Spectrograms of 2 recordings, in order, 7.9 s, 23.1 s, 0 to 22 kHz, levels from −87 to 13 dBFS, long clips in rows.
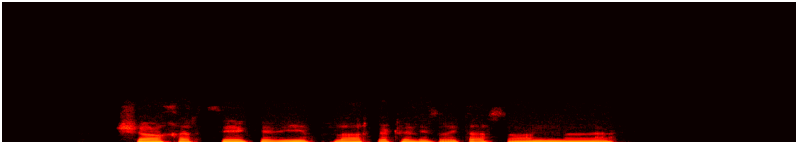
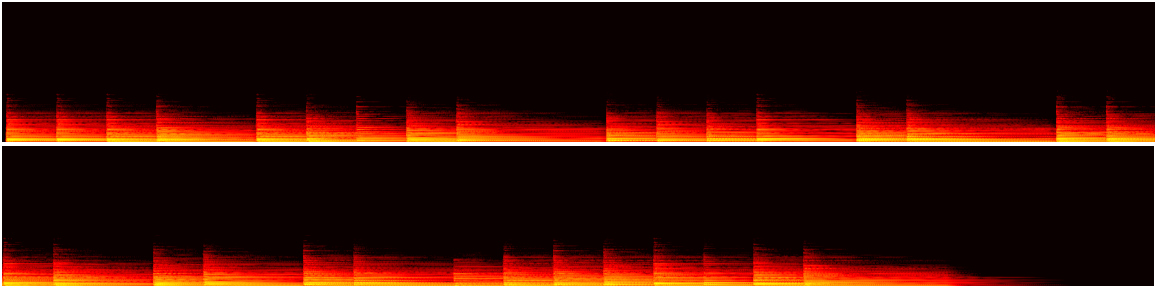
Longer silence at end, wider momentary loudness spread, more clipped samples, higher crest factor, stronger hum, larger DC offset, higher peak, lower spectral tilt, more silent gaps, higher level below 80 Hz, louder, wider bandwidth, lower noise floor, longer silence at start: second, 1.85 s vs 2 s; second, 7 LU vs 10 LU; neither; about the same, 18 dB vs 16 dB; neither; neither; second, -16 dBFS vs -2 dBFS; about the same, -10.5 dB/octave vs -10.5 dB/octave; neither; second, -64 dBFS vs -52 dBFS; second, -32 LUFS vs -19 LUFS; about the same, 5.8 kHz vs 5.8 kHz; about the same, under -90 dBFS vs under -90 dBFS; first, 1.2 s vs 0.05 s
